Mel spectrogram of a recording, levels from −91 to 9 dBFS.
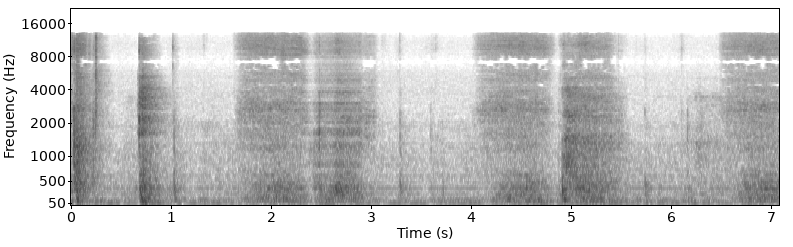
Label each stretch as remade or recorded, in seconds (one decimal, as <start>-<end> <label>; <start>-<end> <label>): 0.0-2.3 recorded; 2.3-2.9 remade; 2.9-7.1 recorded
